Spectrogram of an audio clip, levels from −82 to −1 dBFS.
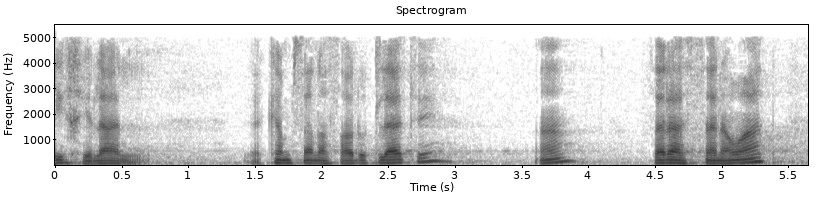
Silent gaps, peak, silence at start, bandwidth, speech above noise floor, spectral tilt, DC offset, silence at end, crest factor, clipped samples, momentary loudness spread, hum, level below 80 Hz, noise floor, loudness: none; -8 dBFS; 0 s; 5.2 kHz; 28 dB; -8.5 dB/octave; under 0.1%; 0 s; 16 dB; under 0.1%; 14 LU; none; -48 dBFS; -52 dBFS; -25 LUFS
